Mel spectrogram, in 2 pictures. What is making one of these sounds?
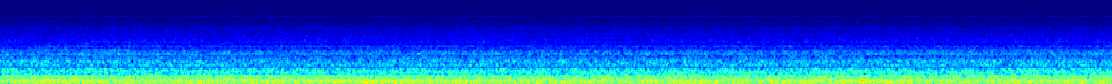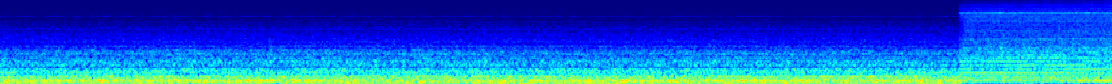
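A propeller plane's engine drones steadily, muffled as if heard from inside the cabin.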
